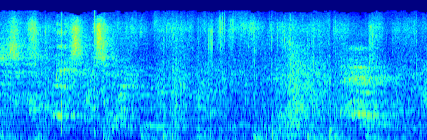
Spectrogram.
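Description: Kickboxing sparring: repeated thuds of punches and kicks landing on boxing gloves and bodies, echoing in a sports hall, with voices in the background.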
